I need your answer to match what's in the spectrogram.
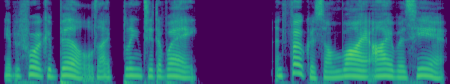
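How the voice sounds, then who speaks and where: A woman's voice: medium pitch, moderate pace, gravelly, mellow, no room sound, studio quality, lightly acted. A woman narrating as a wry vampire journalist. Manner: sarcastic, self-mocking. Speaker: audiobook narrator. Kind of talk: first-person audiobook narration.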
